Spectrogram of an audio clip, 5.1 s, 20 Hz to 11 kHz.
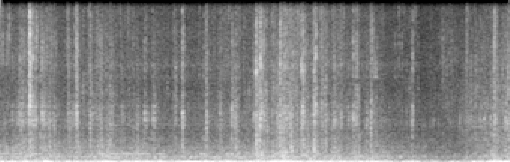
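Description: Cabin noise of a 2005 Suzuki Jimny on the move: a steady low engine and road drone with light rattles and clicks.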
